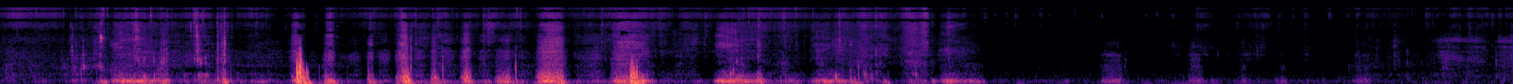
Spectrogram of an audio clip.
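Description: A Jersey heifer feeding from a plastic tub close to the microphone: hay rustling, nosing and chewing, with a string of sharp knocks as its head bumps the tub and the phone. It stops about ten seconds in, leaving only a few faint ticks.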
